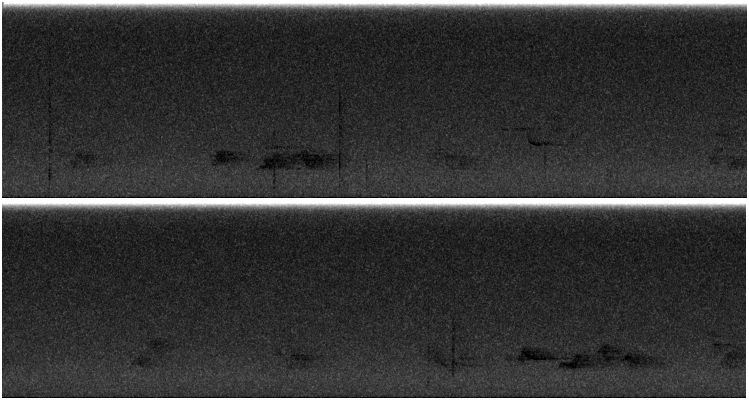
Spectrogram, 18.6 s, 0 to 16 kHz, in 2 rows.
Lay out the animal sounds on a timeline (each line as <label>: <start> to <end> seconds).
Red-eyed Vireo (Vireo olivaceus): 0.0 to 18.6 seconds
Scarlet Tanager (Piranga olivacea): 2.5 to 4.3 seconds
Black-throated Green Warbler (Setophaga virens): 6.2 to 7.0 seconds
Scarlet Tanager (Piranga olivacea): 15.6 to 17.6 seconds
